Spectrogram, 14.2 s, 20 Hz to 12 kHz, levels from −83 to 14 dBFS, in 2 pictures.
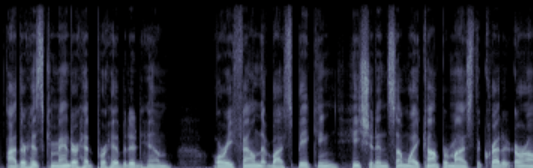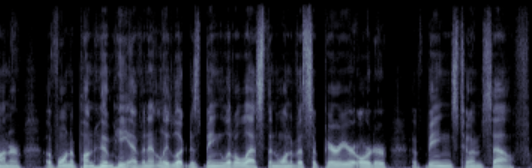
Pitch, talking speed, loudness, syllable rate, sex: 105 Hz, 180 wpm, -18 LUFS, 5.3 syllables/s, male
